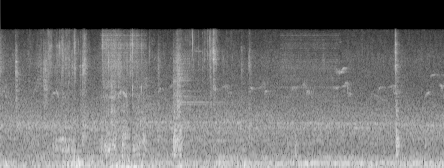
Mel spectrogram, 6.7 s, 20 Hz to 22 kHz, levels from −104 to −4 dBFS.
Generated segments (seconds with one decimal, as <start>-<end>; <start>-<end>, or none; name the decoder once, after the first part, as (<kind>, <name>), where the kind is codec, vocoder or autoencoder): 1.5-2.2 (autoencoder, DAC-VAE); 4.2-5.1

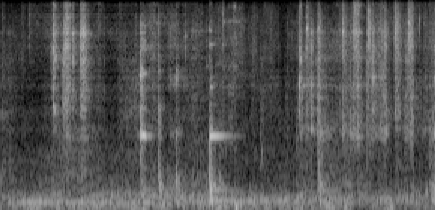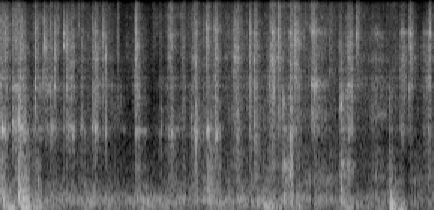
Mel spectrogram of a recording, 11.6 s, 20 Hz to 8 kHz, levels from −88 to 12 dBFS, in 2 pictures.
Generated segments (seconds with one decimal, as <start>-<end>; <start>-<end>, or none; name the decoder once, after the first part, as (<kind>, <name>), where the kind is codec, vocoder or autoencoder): 0.0-2.5 (codec, SNAC); 3.5-11.6

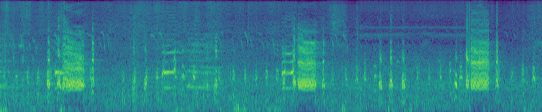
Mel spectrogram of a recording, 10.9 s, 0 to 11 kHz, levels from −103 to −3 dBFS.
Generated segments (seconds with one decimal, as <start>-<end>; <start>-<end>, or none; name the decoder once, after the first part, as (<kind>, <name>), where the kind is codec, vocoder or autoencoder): 0.0-4.6 (vocoder, Vocos); 7.2-9.2

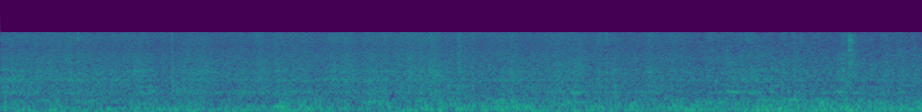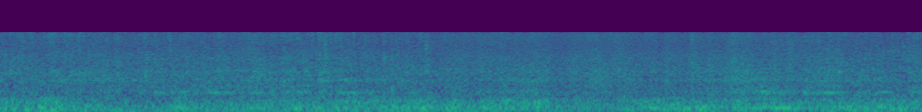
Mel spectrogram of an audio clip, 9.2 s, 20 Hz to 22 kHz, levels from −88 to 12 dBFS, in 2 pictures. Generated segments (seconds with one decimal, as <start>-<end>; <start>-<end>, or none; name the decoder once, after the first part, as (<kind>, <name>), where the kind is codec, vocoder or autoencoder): 0.0-3.5 (autoencoder, DAC-VAE); 6.8-8.7

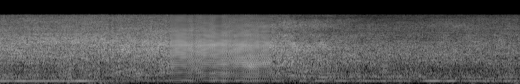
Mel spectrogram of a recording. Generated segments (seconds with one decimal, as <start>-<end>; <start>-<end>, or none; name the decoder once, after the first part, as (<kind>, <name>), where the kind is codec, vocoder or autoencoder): 1.7-2.7 (vocoder, Vocos)

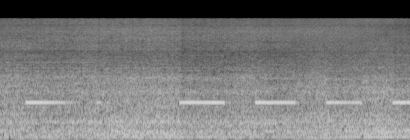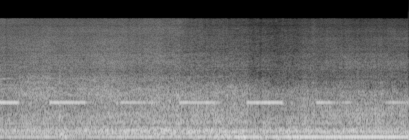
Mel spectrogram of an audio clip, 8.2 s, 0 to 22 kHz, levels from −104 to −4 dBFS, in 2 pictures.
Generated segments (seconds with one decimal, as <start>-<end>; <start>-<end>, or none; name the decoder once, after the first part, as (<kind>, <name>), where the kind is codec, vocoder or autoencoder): 2.7-5.7 (autoencoder, DAC-VAE); 7.1-8.2

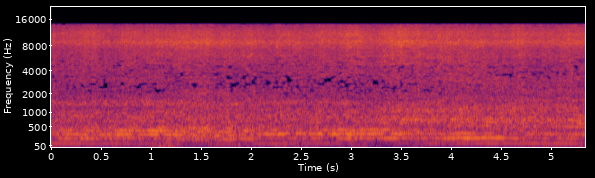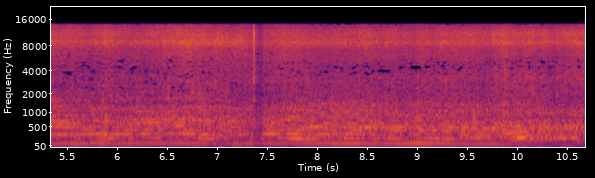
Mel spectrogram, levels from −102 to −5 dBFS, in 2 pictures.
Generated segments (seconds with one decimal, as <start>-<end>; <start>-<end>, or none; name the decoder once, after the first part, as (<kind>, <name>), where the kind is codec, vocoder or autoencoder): 1.1-5.9 (vocoder, BigVGAN v2)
